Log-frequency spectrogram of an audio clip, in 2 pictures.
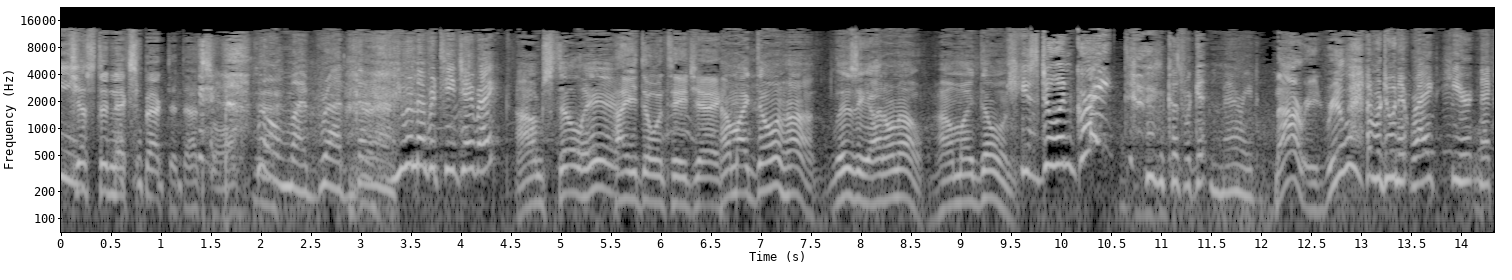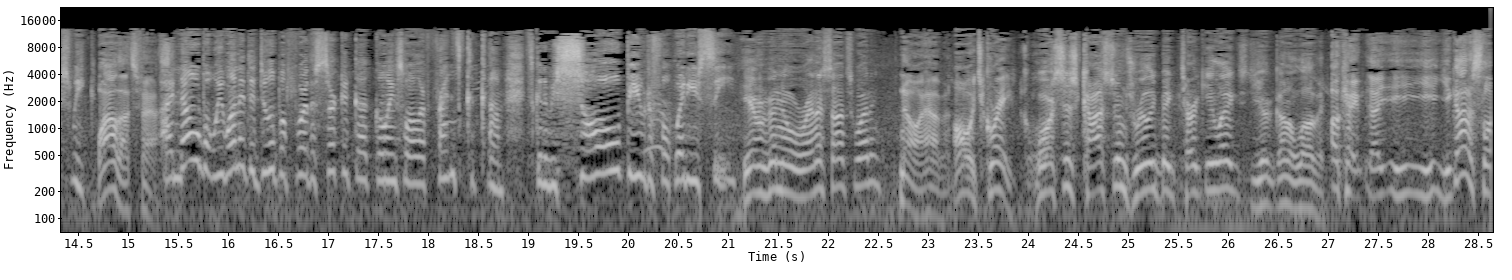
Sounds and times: Outside, urban or manmade: 0.0 - 28.6.

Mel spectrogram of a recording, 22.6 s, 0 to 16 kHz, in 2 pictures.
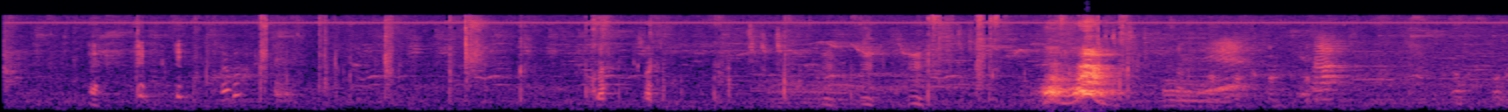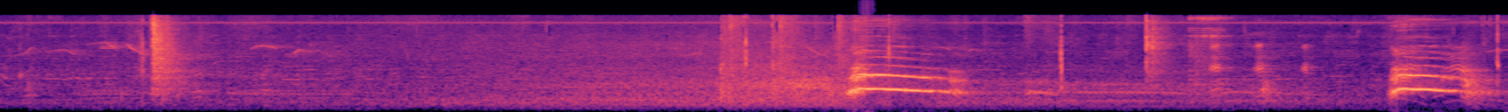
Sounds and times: Bow-wow: 7.8 - 8.5.

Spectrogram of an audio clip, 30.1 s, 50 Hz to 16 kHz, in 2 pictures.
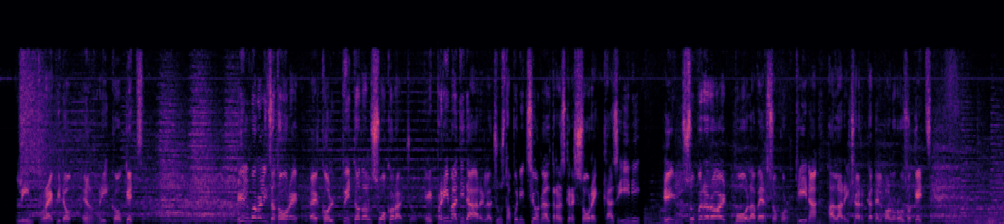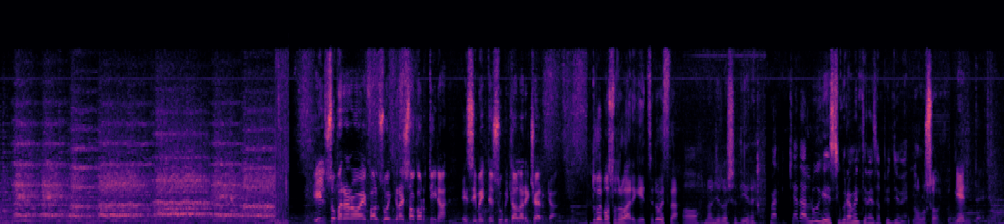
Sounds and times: Music: 0.0 - 8.3, 9.6 - 24.0, 28.7 - 30.1.

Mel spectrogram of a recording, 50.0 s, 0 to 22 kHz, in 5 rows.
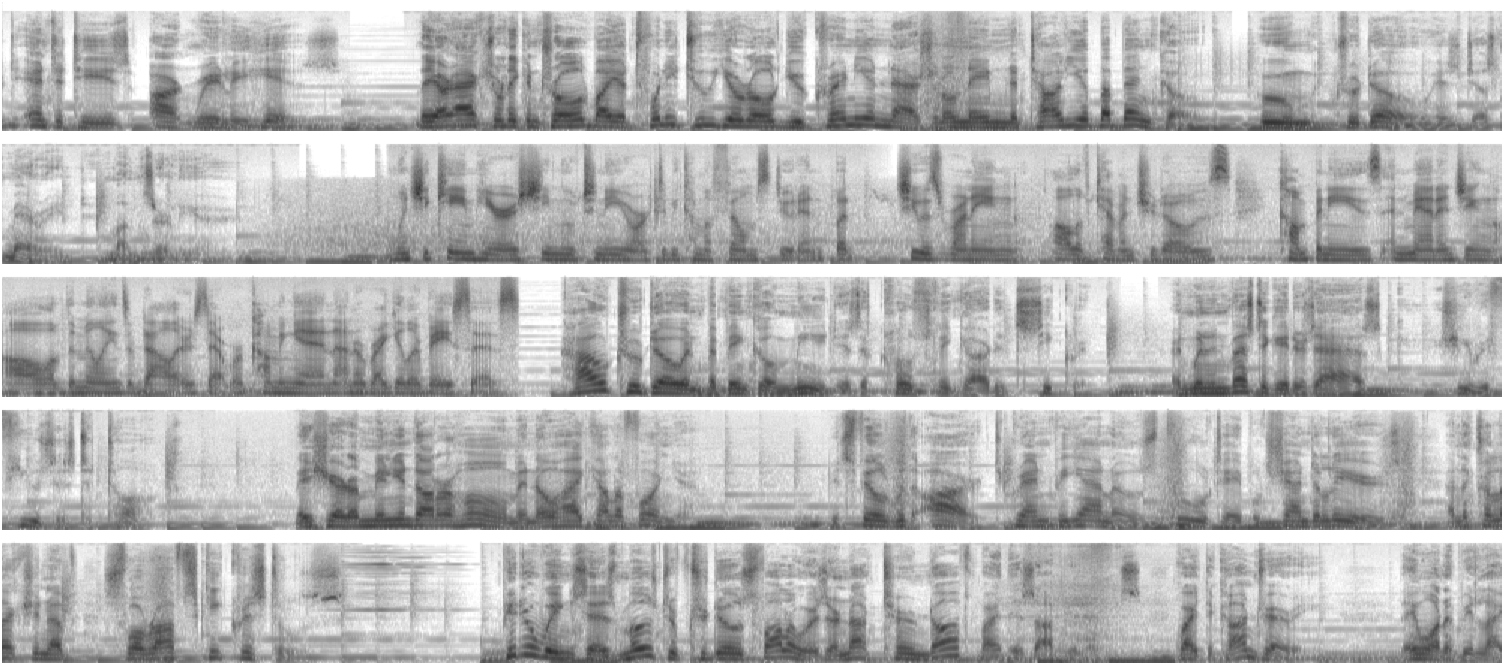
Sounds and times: Speech: 0.0 - 2.2, 2.8 - 11.4, 12.6 - 27.2, 27.8 - 31.0, 32.0 - 34.6, 35.6 - 42.3, 43.3 - 48.7, 49.4 - 50.0
Music: 0.0 - 50.0.

